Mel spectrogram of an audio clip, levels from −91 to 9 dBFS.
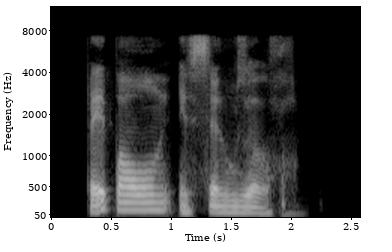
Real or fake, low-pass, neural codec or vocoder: fake; 7.2 kHz; codec, 16 kHz, 1 kbps, FreqCodec, larger model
